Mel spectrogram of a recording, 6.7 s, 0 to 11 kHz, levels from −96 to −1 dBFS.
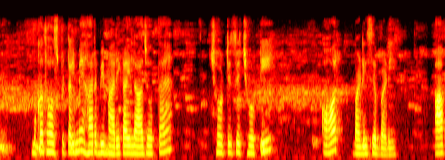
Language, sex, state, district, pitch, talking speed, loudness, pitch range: Hindi, female, Haryana, Rohtak, 175 Hz, 150 wpm, -22 LUFS, 155-215 Hz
